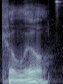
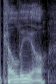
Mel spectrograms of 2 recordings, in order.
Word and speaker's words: Khalil: in but Khalil and I'm going to say his name right Khalil and that's the right way to say it stop saying Khalil just found that out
